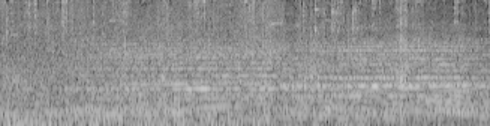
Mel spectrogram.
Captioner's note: hooves pounding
